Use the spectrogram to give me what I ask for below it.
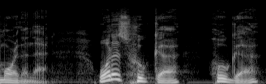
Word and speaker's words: Hygge: The Danish word Hygge, pronounced Hygge. Okay. It's pronounced Hygge.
